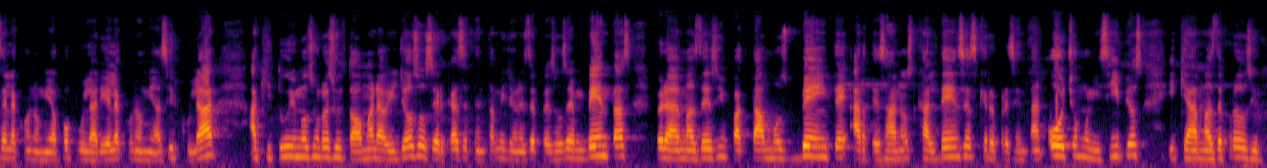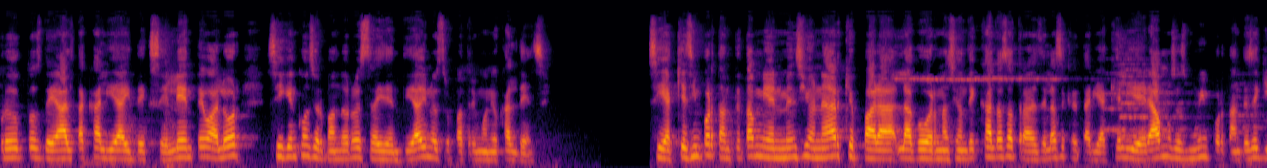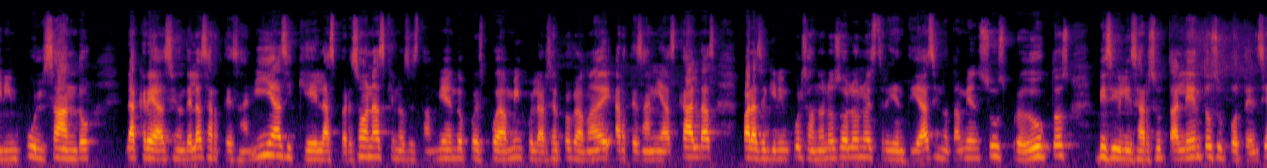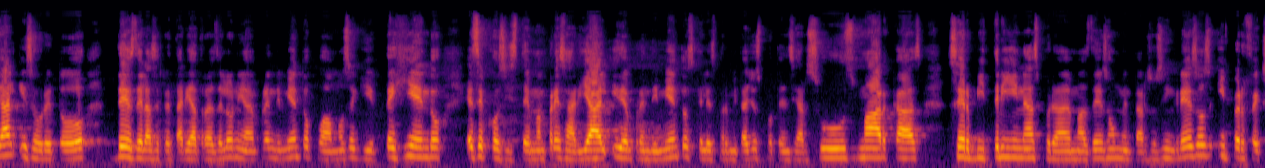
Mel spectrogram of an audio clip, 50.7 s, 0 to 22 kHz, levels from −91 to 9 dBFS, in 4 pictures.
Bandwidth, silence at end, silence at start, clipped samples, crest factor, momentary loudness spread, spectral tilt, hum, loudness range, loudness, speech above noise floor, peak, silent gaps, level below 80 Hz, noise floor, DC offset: 16 kHz; 0.05 s; 0 s; under 0.1%; 18 dB; 11 LU; -4 dB/octave; none; 4 LU; -21 LUFS; 68 dB; -4 dBFS; none; -58 dBFS; -89 dBFS; under 0.1%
